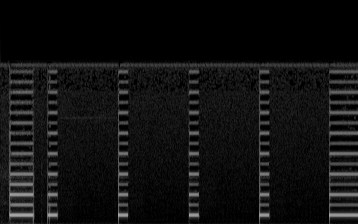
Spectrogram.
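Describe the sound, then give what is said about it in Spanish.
An hourly time signal: a series of short, mid-pitched electronic pips spaced about a second apart, ending in a longer sustained beep at the same pitch. No voices. “Este sonido alerta que ha comenzado una nueva hora.”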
